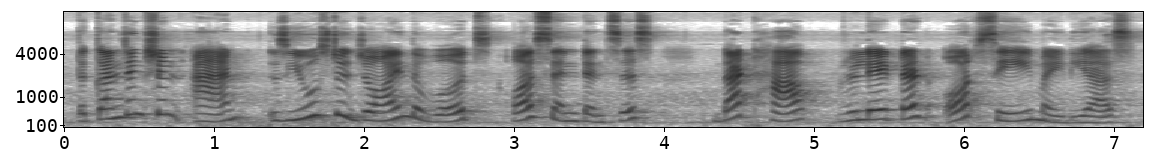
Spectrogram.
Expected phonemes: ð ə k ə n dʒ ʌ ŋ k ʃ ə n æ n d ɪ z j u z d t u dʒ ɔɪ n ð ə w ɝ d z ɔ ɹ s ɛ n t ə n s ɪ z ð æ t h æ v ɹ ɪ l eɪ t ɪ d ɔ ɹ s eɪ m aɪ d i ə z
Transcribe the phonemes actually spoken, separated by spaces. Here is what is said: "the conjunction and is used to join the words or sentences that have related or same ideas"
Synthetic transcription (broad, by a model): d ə k ə n dʒ ʌ ŋ k ʃ ə n æ n d ɪ z j u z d t u dʒ ɔɪ n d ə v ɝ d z ɔ ɹ s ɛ n t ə n s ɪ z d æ t h æ v ɹ ɪ l eɪ t ɪ d ɔ ɹ s eɪ m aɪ d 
